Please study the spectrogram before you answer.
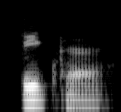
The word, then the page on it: beaker: American English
